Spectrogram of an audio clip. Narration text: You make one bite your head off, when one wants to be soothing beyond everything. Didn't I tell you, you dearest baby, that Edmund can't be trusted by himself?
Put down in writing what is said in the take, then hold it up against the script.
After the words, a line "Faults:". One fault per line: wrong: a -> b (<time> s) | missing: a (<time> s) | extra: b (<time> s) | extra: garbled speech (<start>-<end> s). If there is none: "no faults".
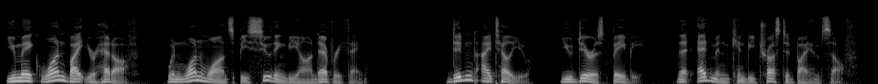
You make one bite your head off, when one wants be soothing beyond everything. Didn't I tell you, you dearest baby, that Edmund can be trusted by himself?
Faults:
missing: to (2.3 s)
wrong: can't -> can (7.3 s)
